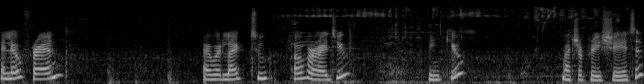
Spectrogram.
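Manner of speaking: odd, weird, silly made-up character voice. Playing a game, speaker greets a 'friend' in a weird put-on voice. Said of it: "It's a weird voice I'm doing".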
